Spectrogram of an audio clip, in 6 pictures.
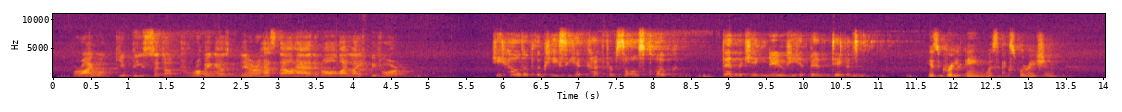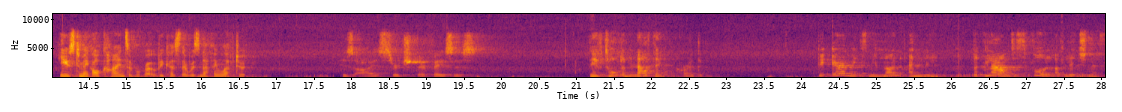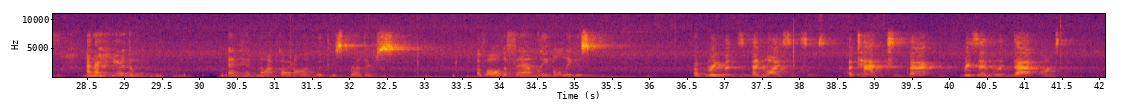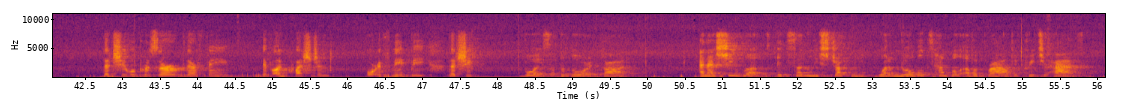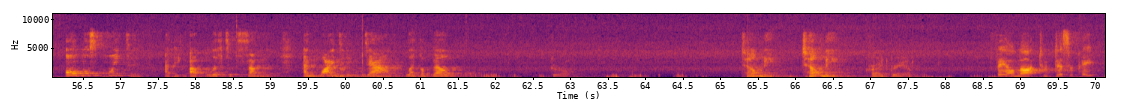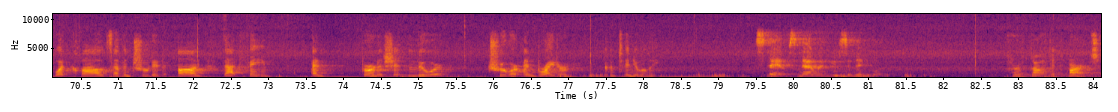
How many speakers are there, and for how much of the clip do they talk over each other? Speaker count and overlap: eight, no overlap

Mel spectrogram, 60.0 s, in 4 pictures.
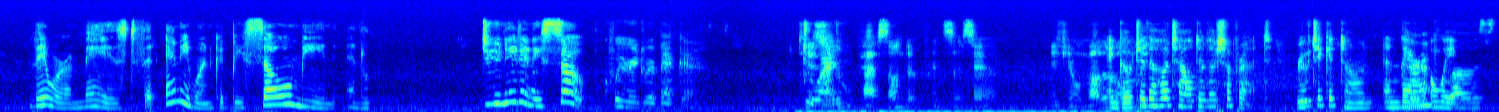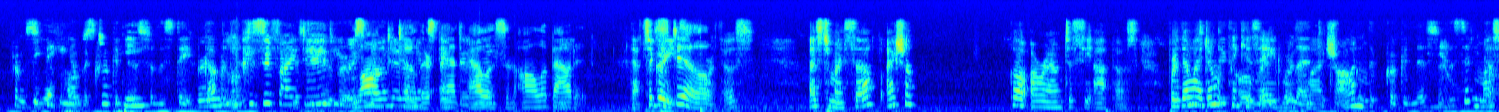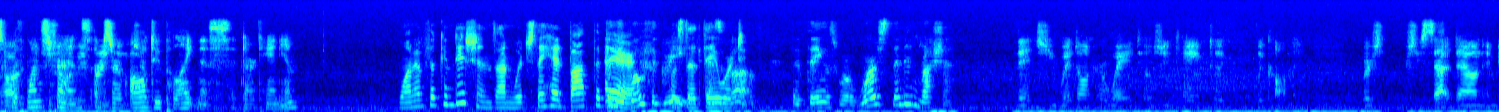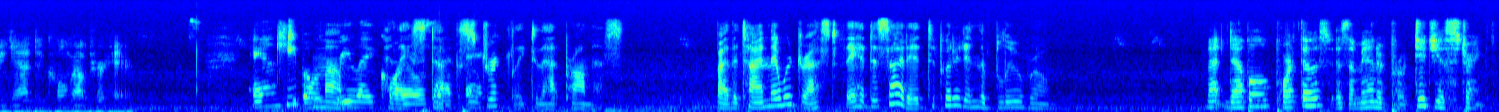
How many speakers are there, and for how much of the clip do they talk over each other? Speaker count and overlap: six, about 27%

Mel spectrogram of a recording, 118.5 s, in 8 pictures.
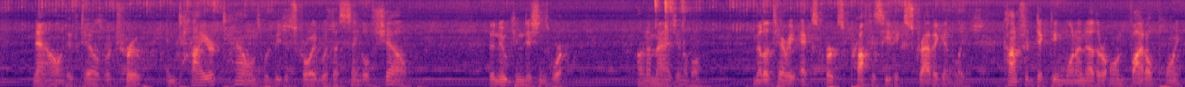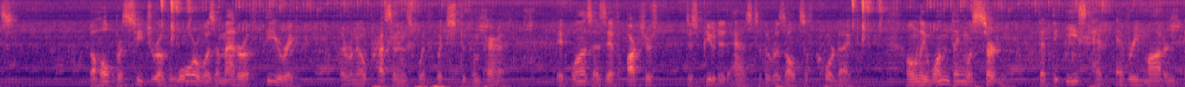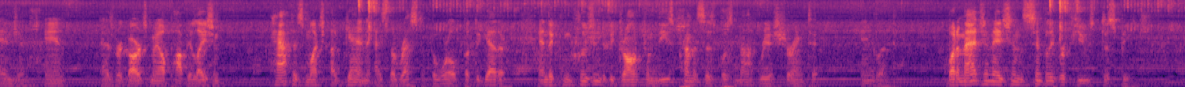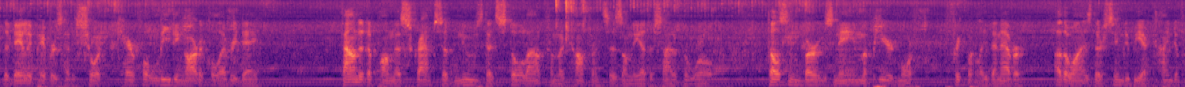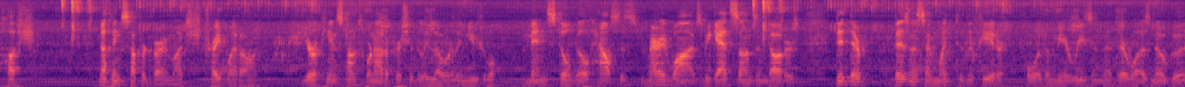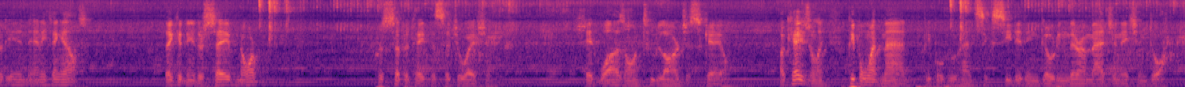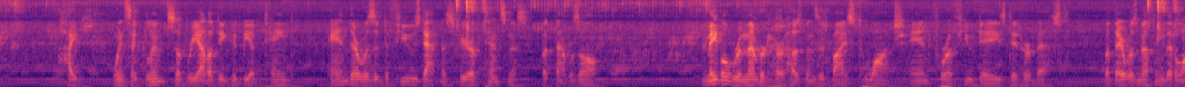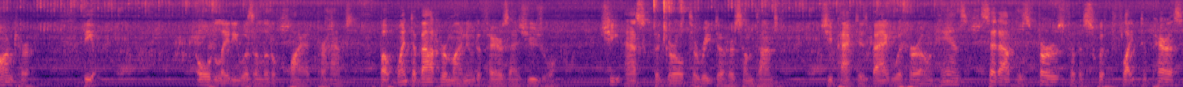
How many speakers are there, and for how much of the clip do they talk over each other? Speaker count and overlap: one, no overlap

